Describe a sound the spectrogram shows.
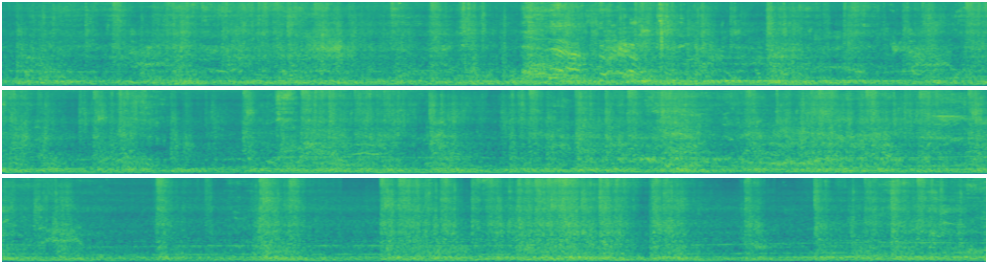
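Bodies thud against the car.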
